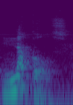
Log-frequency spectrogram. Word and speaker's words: knuckles: These are in English are called knuckles. It starts with a K, okay? And the K is silent. So these are my knuckles. What am I doing? What am I doing? Stretching your knuckles.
